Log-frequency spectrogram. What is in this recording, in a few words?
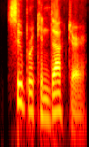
"superconductor", American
